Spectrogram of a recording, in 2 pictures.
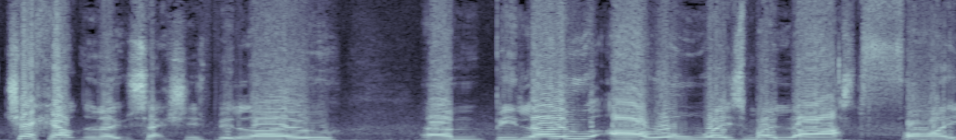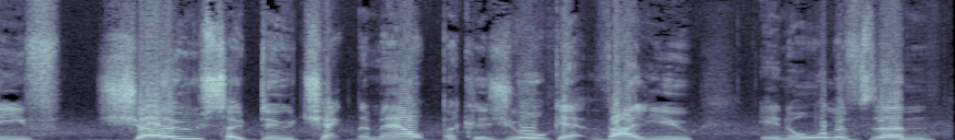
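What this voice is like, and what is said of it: Loud, shouting voice. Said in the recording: “Apologies if I'm shouting ... I've got to shout because it's a long way away and cars are going by”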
